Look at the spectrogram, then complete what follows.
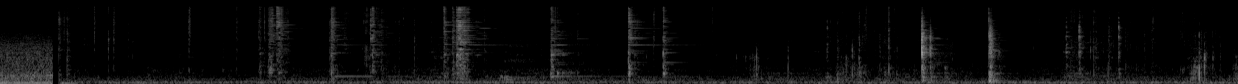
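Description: Lump charcoal being shovelled onto a perforated steel plate with a long-handled metal shovel: scattered sharp clinks and clatters of charcoal chunks and metal, a few of them ringing briefly.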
